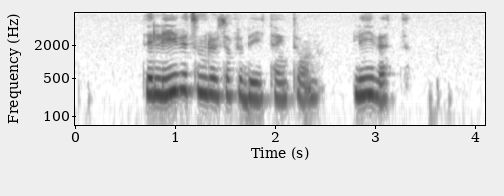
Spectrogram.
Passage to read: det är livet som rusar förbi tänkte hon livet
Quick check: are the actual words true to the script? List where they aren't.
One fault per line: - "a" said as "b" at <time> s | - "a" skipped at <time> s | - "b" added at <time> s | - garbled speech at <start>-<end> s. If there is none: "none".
none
